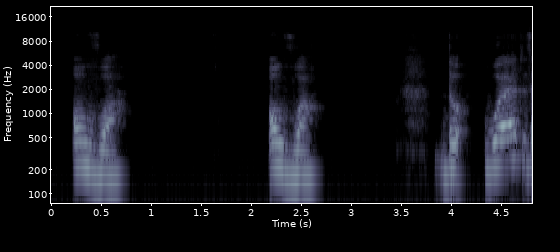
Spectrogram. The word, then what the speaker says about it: au revoir: And when you have to say goodbye, you'd say au revoir. Au revoir. The word is actually au revoir, but the revoir, the re is really silent, so it always sounds like au revoir.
